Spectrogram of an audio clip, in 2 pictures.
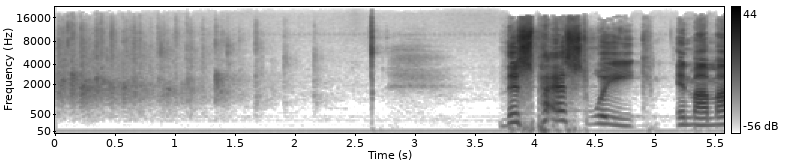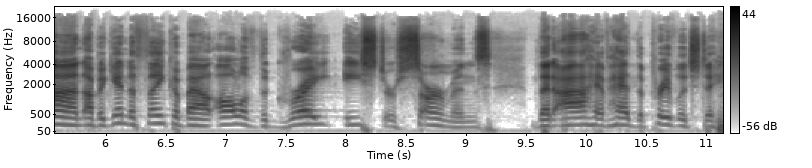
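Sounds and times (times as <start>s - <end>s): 
audience clapping: 0.0s - 2.3s
speech: 3.8s - 11.1s.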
